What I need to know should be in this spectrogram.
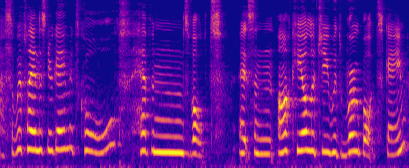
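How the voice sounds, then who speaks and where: Female game streamer, high voice, casual let's play chat and commentary. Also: fairly even intonation, measured pace. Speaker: video game streamer playing a story game.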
